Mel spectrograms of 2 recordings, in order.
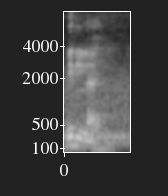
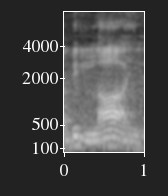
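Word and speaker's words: بالله: আর দ্বিতীয় নাম্বার ভুল হলো আমরা বিল্লাহি। আউজুবিল্লাহি। মোটা করে পড়ি। আউজুবিল্লাহ বলা যাবে না। আউজুবিল্লাহ। পাতলা করে পড়তে হবে। লামটাকে মোটা করে পড়া যাবে না। পাতলা করে পড়তে হবে।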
